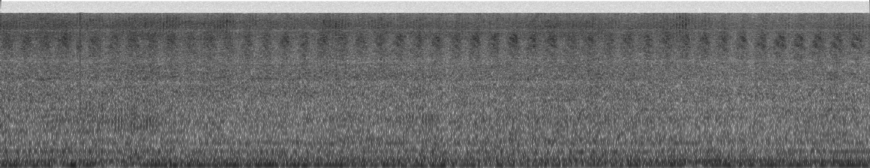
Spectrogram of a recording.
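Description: Small tour helicopter running on the ground, giving a steady low engine hum.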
